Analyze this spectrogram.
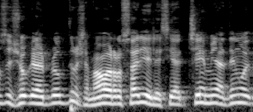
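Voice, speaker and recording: The recording is very clean with a silent background. In it, a man speaks at a high pitch. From Cipolletti, Río Negro, Argentina. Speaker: stand-up comedian. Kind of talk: casual chat.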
